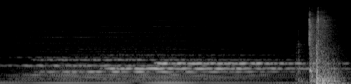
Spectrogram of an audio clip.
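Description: A door swings and thuds shut with one solid knock near the end, following a few seconds of steady, humming tonal background; a home's door opened to let someone in, in April 2003.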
